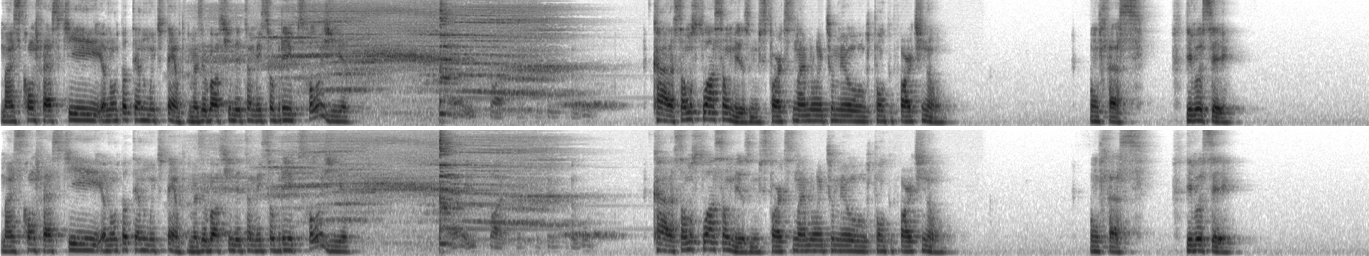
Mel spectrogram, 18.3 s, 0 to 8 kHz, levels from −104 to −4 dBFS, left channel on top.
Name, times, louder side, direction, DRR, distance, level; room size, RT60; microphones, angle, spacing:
voice 1, 0.0-4.7 8.7-12.6 14.5-15.2 15.6-16.4, left 3 dB, 60° left, 13 dB, 0.7 m, -21 dB
sound 1, 2.3-8.3, left 6 dB, 25° left, 0.3 m, -32 dB
sound 2, 5.8-9.1 12.3-12.4, right 1 dB, 40° right, 1.5 m, -32 dB
voice 2, 5.9-7.0 7.3-7.9 14.5-14.8, right 1 dB, 75° right, 6 dB, 1.1 m, -37 dB
10.5 x 5.3 x 5.3 m, 0.62 s
head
